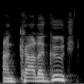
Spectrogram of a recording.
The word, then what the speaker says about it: Ankaragücü: Right then, how do you pronounce this? Ankaragücü? – Ankaragücü. Ankaragücü. – That's what we'll go with.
